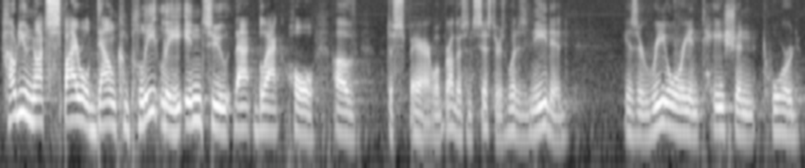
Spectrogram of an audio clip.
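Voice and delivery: ordinary delivery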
